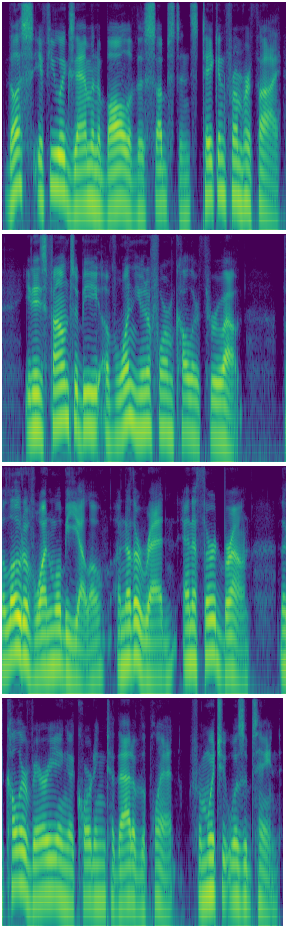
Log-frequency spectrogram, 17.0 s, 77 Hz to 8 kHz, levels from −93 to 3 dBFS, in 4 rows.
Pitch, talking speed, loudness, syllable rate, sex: 135 Hz, 175 wpm, -18 LUFS, 4.8 syllables/s, male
